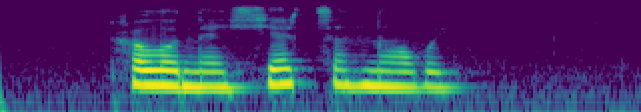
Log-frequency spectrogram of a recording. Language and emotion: Russian, neutral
